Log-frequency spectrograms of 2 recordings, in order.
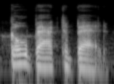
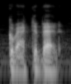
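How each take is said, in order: First: It is screamed very loudly. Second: It is said a little more forcefully.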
